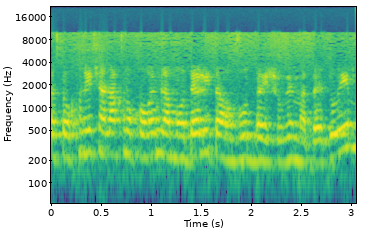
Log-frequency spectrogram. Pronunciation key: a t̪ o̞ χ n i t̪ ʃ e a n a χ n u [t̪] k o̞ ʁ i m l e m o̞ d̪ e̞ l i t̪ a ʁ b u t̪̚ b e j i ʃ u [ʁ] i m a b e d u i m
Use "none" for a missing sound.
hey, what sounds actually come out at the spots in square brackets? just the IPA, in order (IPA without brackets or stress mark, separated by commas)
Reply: none, v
